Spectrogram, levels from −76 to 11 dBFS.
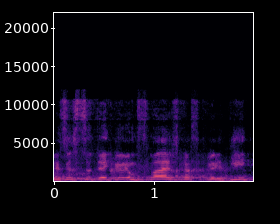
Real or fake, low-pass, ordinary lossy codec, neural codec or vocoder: fake; 10.8 kHz; Opus, 32 kbps; codec, 24 kHz, 3 kbps, HILCodec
